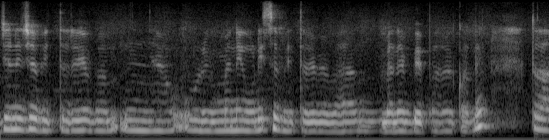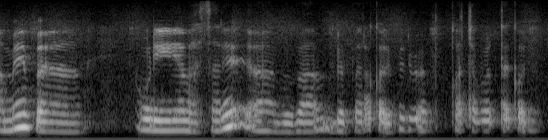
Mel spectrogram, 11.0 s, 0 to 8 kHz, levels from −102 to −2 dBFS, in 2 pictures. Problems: low volume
